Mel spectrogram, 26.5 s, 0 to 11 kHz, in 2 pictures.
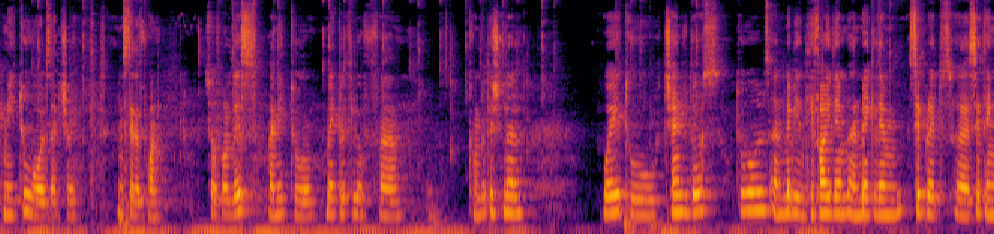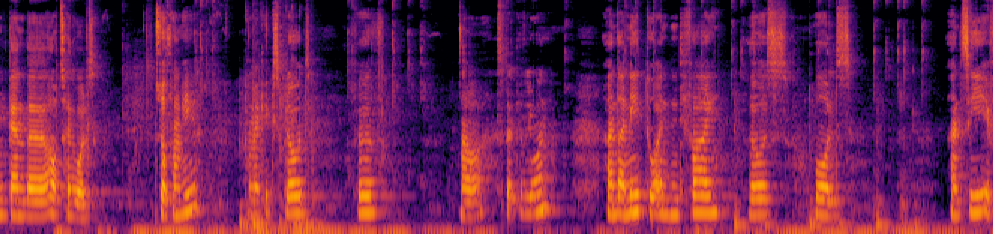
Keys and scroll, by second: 1.5 Delete, 16.1-17.8 typing.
